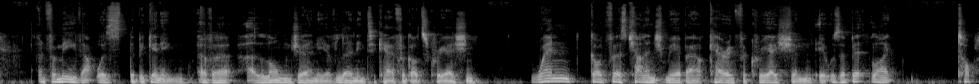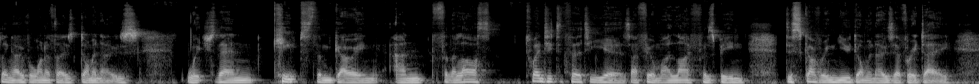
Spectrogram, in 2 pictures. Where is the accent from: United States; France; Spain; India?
India; now in United Kingdom; I was born in India, where my parents were CMS mission partners.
